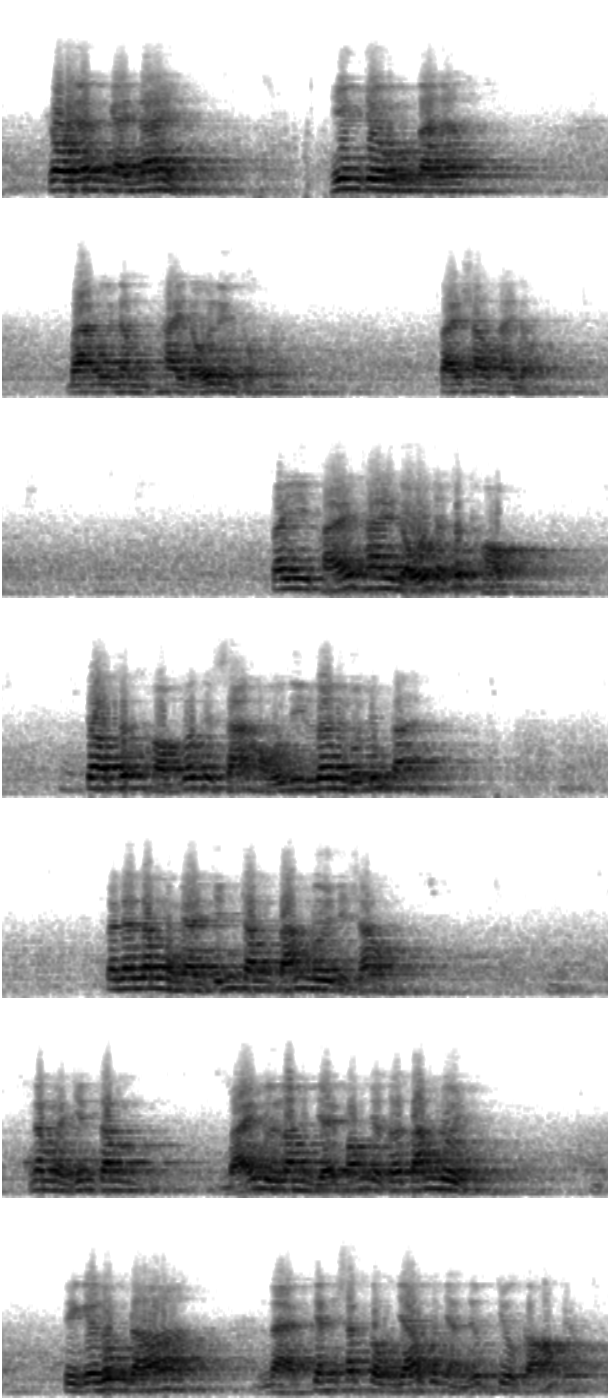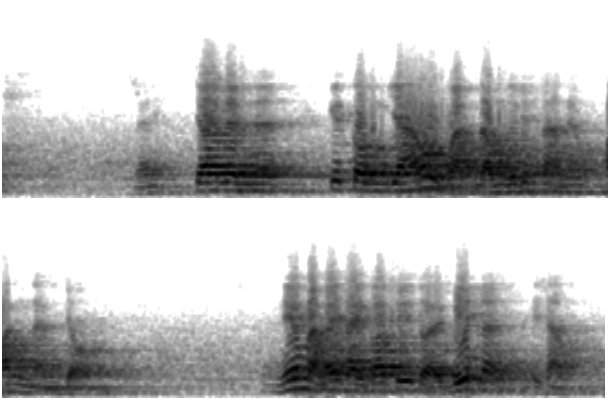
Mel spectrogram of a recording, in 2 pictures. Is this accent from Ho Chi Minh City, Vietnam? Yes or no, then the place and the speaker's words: yes; Củ Chi, Ho Chi Minh City, Vietnam; now in Ho Chi Minh City, Vietnam; Cho nên tôi ở thành phố Hồ Chí Minh ấy, mà tôi đi về quê của tôi ở Củ Chi, quê là vùng cách mạng.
